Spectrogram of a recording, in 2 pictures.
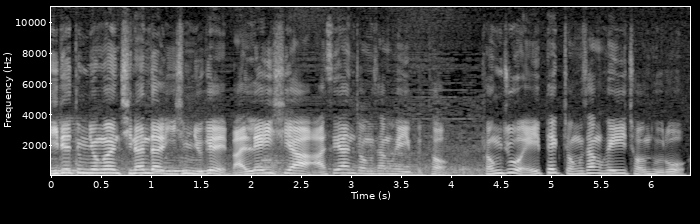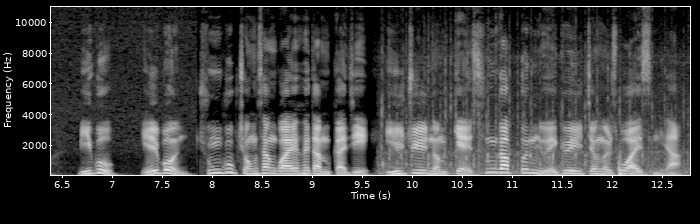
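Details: Adult news narrator; Normal speech.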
